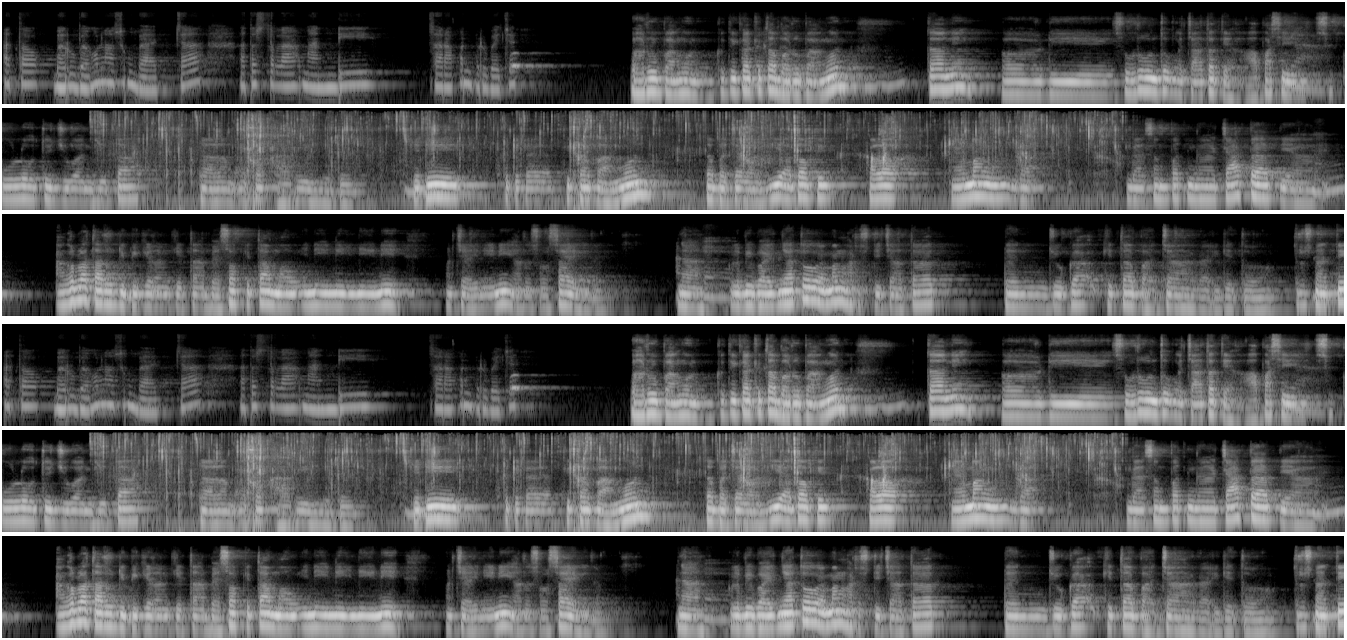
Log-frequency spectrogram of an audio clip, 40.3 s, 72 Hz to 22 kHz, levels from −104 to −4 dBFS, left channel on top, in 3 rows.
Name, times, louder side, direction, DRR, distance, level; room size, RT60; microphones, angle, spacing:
voice 1, 0.2-3.7 4.3-5.1 7.4-9.0 12.8-13.2 17.4-18.2 26.5-27.0 28.1-28.5 33.6-34.9 39.9-40.2, equal, 25° left, 1.4 m, -49 dB
voice 2, 6.3-8.5 9.2-9.7 10.0-14.8 15.4-17.0 17.5-18.1 18.4-20.0 20.4-21.8 22.1-22.5 22.9-23.8 24.7-26.6 27.4-30.9 31.3-32.9 33.6-33.9 34.1-36.3 36.9-40.2, right 2 dB, 40° right, 1.1 m, -34 dB
sound 1, 14.3-24.6, right 5 dB, 15° right, 1.3 m, -39 dB
26.0 x 24.0 x 6.7 m
head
